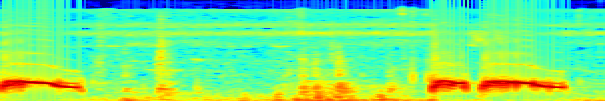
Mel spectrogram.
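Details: Urging 'thúc gù' coo of a spotted dove decoy, field-voice style, meant to draw wild doves to a trap: one loud mellow coo, a quiet gap with soft rustling, then a quick pair of coos, with a thin insect drone behind.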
